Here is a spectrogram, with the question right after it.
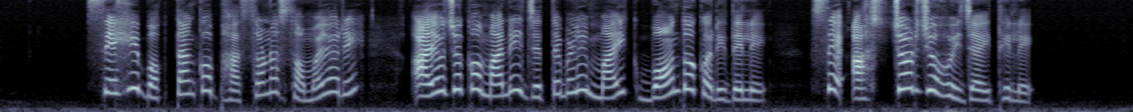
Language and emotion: Odia, surprised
